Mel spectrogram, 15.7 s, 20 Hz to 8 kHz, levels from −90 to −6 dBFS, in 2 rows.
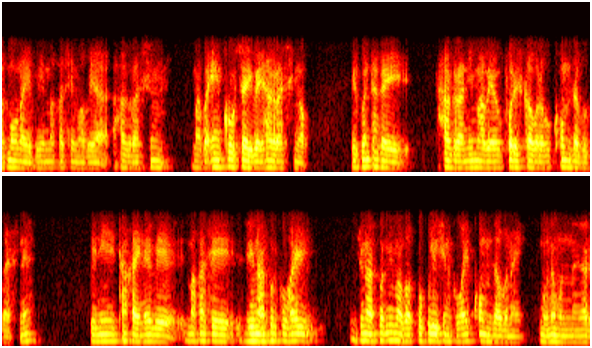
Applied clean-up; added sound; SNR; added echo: none; none; none; none.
